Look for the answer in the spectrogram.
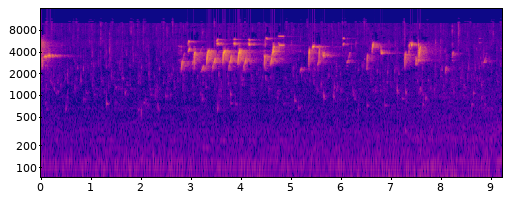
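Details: Wedani-style song of a European goldfinch on the original 'Toughza' training tape, flowing river in the background: quiet opening chirp, then a long run of high, rapid twittering and spaced bright chirps.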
